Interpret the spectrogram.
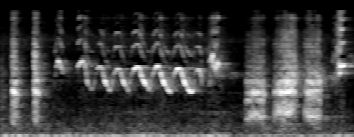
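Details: Male Javan myna calling other mynas, drawing replies: two harsh squawks, then a rapid string of about eight wavering, looping whistled notes, followed by further rasping squawks and a short high whistle, over a low hum.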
